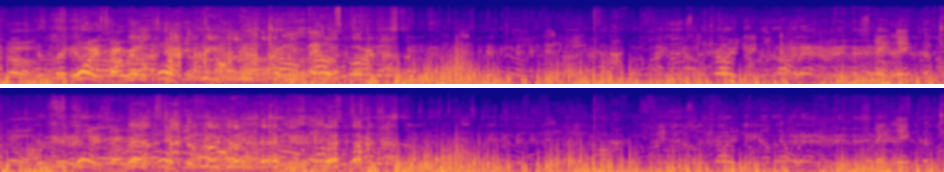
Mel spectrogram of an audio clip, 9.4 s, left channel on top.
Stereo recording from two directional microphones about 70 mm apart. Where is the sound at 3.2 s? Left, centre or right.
Right.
